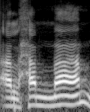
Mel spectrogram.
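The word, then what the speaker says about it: الحمّام: Nah, karena al-hammam dengan al-hamam nanti beda makna. Al-hamam tanpa mim yang ditasdid apa?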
